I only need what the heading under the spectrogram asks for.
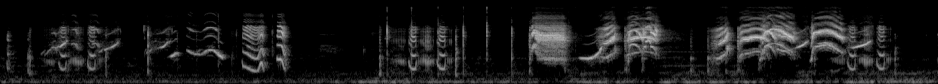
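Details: Green ringneck parrot kept as a pet, talking: a run of high, rising-and-falling chattered syllables, with loud harsh squawks in the second half.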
